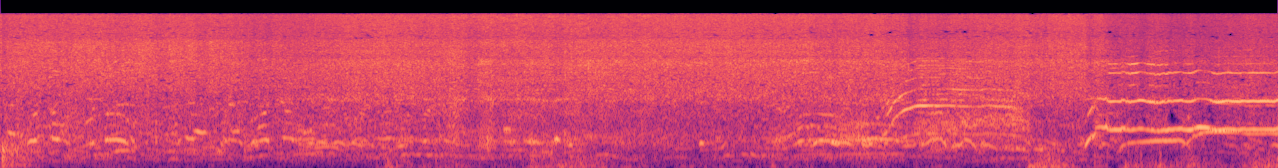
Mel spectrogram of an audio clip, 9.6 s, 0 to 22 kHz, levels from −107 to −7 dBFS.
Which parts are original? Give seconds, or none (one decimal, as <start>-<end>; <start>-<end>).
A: 0.0-3.3; 4.9-9.6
